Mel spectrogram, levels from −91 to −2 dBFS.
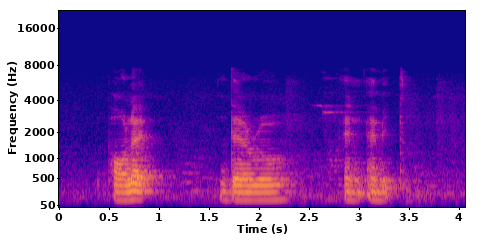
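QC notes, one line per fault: No technical faults are detectable in this speech signal, which holds steady level and continuity with no dropouts, clipping, noise bursts or timing disturbances.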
